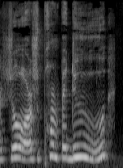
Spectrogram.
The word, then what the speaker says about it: Georges Pompidou: And walking around, the way that he said, I will butcher this. I took French for years, but my French is awful. But essentially, he's walking into the center, Georges Pompidou, and the way he says I think you said that right. – Thank you. Right? Yeah. That's right, right? – I think that's right.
